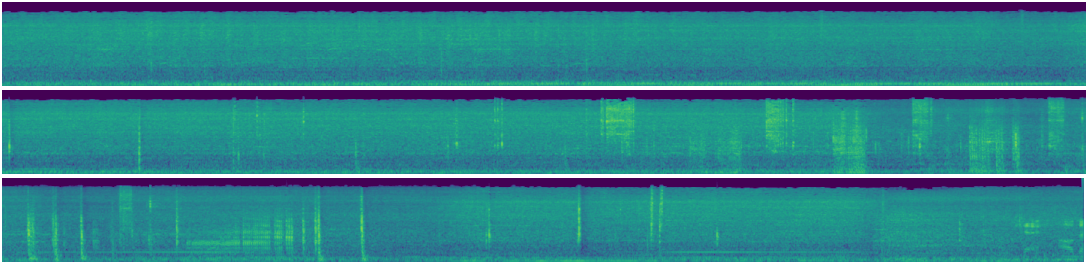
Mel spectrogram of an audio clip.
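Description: Sharp clicks and metal knocks of a socket wrench on an extension working the fuel filter housing cap of a Cummins diesel, busiest in the second half, with a few short squeaks near the end. A steady low rumble runs underneath.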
